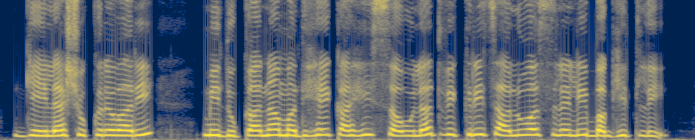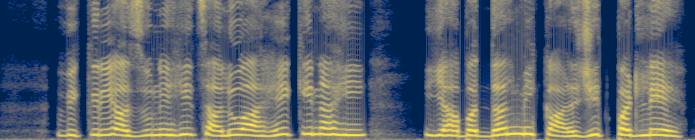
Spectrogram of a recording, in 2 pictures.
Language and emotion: Marathi, fearful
